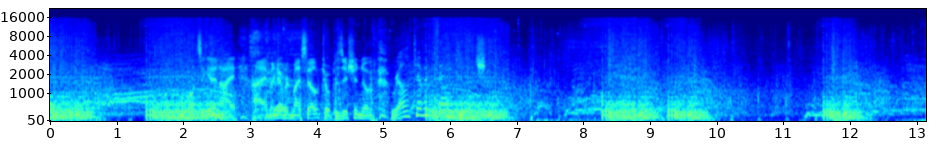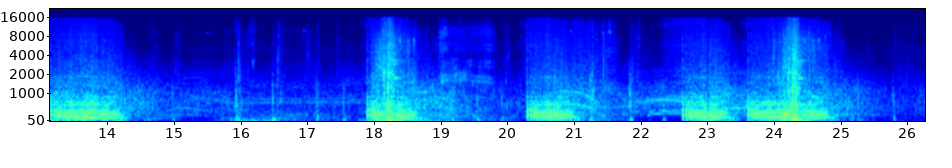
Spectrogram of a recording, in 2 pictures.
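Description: A machine gun fires in loud, rapid bursts.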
